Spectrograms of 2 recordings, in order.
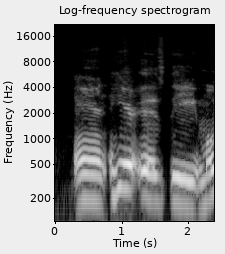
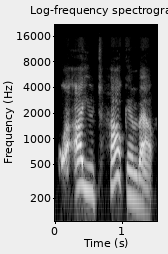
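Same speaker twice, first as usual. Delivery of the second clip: reacting in disbelief to the story; incredulous; 5 semitones higher than usual. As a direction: ask it like you can't believe it. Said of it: "I was like".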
